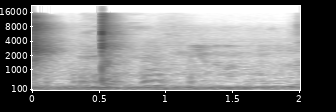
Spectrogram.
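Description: Two sharp hand smacks, about half a second apart near the start, the first the louder.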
